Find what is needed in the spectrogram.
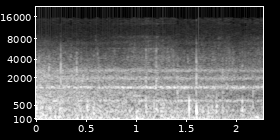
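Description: City street ambience: a steady low rumble of traffic and a crowd on foot, with a faint high tone held over it.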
